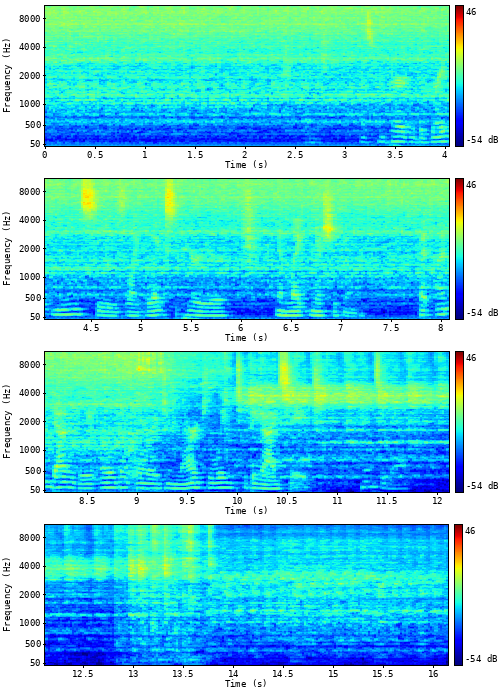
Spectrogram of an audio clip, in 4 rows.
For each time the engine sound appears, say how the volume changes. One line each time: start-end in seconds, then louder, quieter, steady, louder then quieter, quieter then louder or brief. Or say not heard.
0.0-16.1 steady.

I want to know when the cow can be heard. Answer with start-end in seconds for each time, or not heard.
not heard.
